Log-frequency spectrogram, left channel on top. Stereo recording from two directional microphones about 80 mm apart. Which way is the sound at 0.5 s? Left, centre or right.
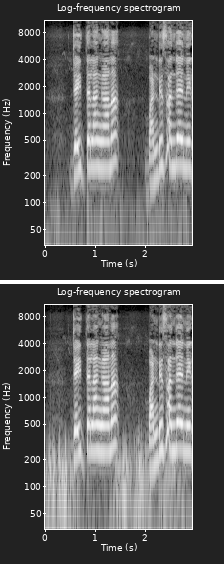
Left.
